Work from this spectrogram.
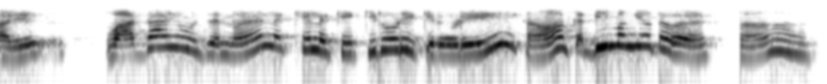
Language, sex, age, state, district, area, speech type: Sindhi, female, 45-60, Gujarat, Surat, urban, conversation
